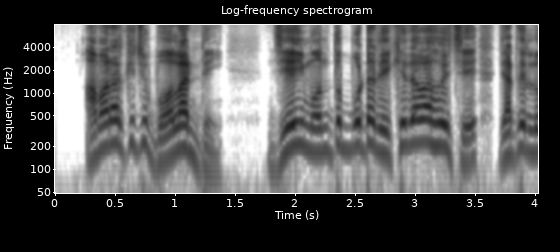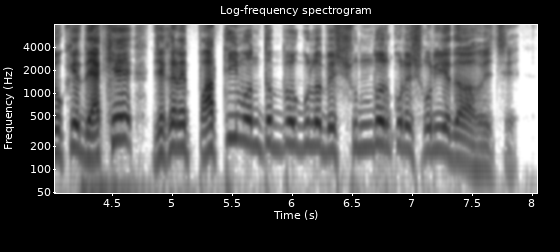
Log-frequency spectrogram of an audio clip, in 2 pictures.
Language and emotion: Bengali, surprised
